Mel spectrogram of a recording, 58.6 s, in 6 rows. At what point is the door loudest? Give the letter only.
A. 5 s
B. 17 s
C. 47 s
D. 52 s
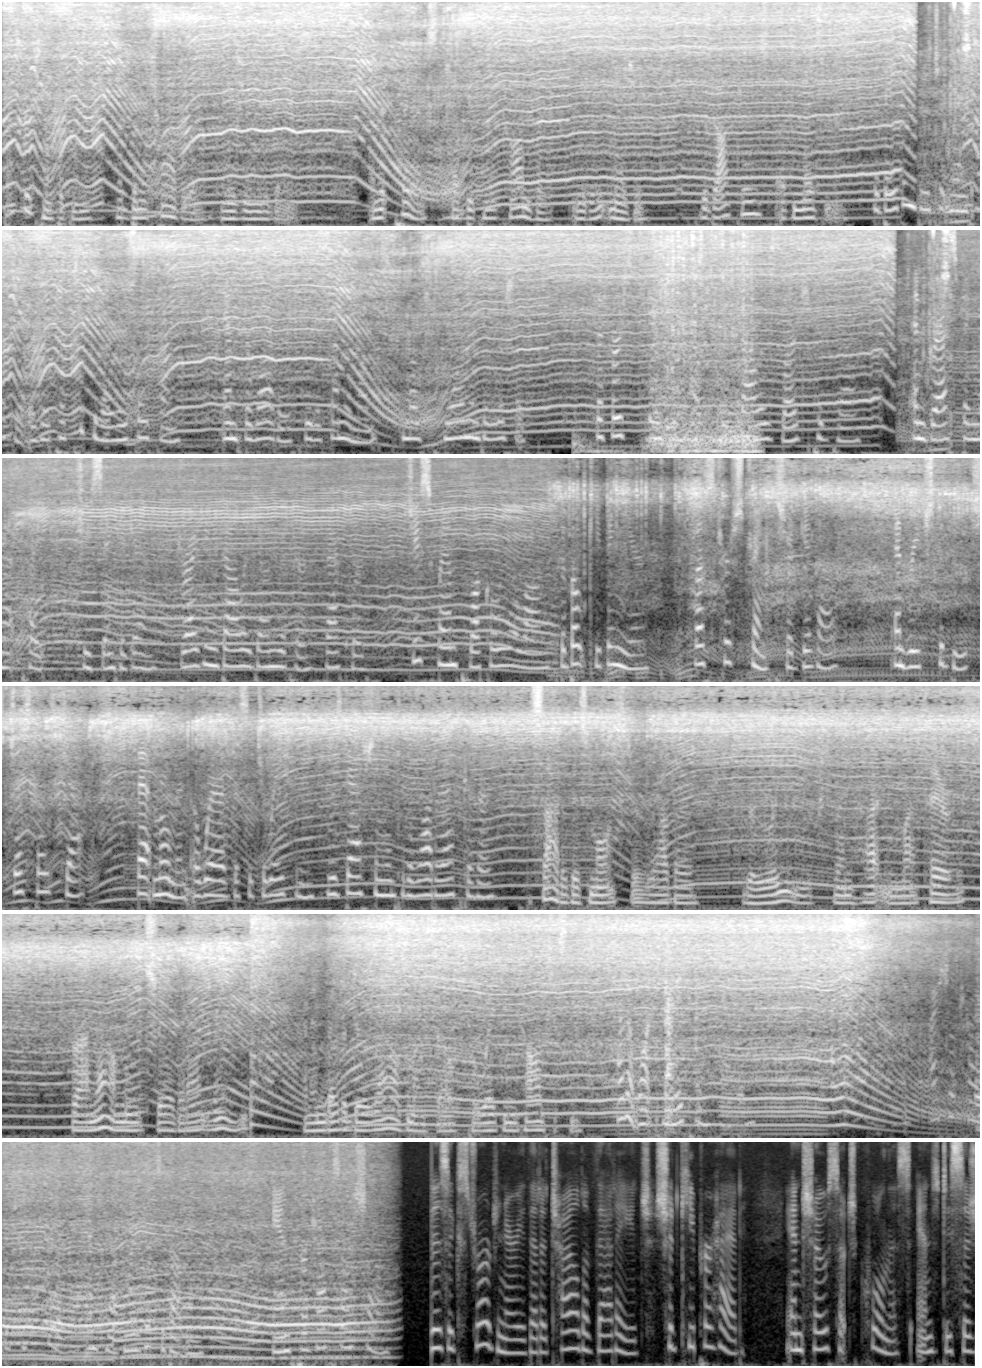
B.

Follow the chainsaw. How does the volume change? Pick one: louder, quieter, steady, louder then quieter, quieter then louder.
quieter then louder.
